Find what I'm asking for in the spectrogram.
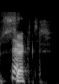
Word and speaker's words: Sekt: Am I saying it right? – Sekt. Correct. – Sekt. S-E-K-T.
